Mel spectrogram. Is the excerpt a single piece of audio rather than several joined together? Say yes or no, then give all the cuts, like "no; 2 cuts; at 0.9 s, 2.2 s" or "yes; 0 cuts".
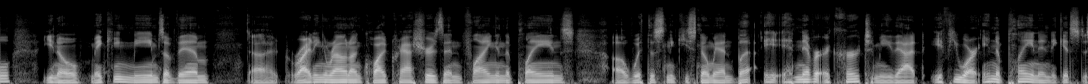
yes; 0 cuts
